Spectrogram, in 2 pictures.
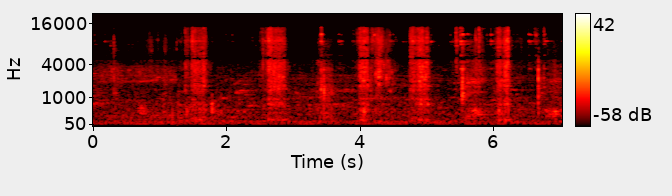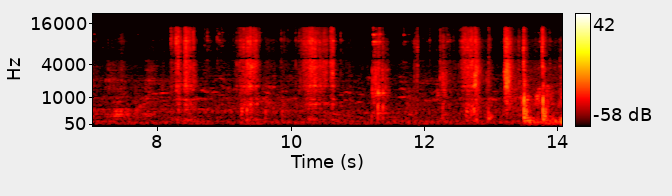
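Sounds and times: blade slicing greens: 1.3 - 1.8, 2.5 - 3.0, 12.5 - 13.8.

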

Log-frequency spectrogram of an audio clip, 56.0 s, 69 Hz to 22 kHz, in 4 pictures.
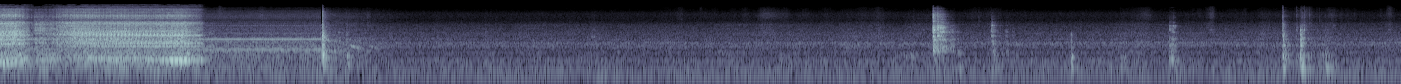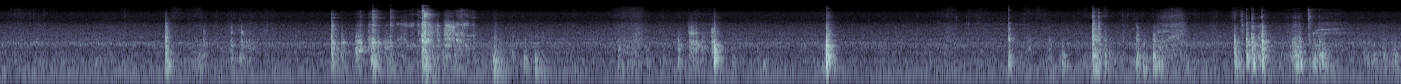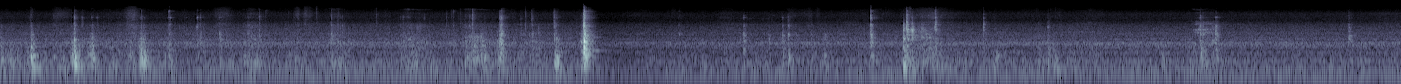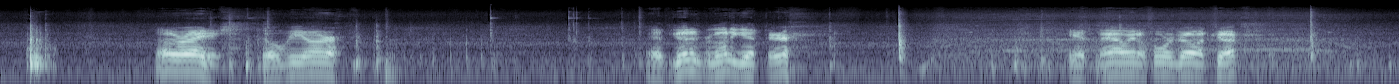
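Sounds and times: steady low hum: 37.6 - 56.0.

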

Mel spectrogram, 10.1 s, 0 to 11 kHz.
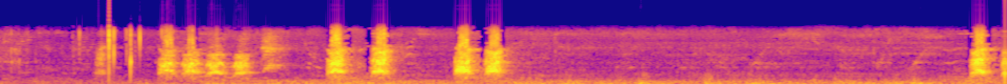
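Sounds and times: dog barking: 1.0 - 5.2, 9.1 - 10.0.

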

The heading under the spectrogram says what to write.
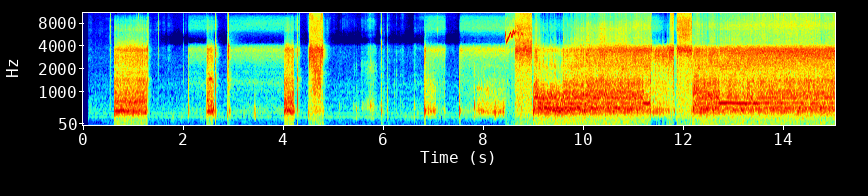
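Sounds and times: faint steady hum: 0.2 - 15.0
harsh distorted noise bursts: 0.6 - 1.4, 2.1 - 4.9, 6.8 - 15.0.

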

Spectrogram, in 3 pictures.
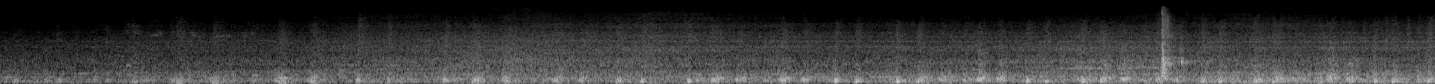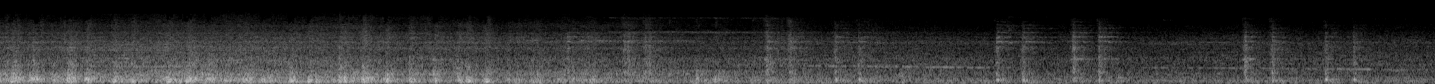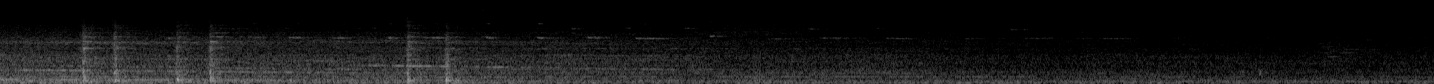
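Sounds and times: train wheels clicking over rail joints: 1.6 - 23.1, 24.3 - 25.6.

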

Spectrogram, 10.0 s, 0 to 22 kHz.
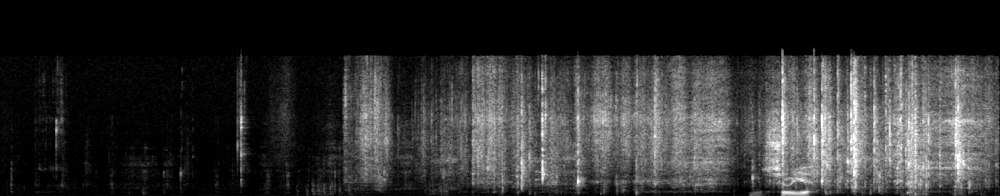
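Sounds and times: faint chewing clicks: 0.1 - 3.4
packaging rustling: 3.1 - 10.0.

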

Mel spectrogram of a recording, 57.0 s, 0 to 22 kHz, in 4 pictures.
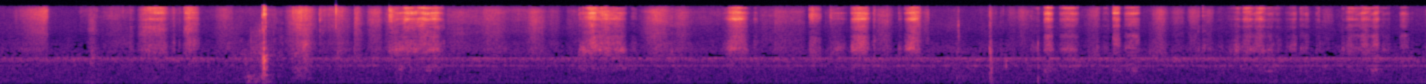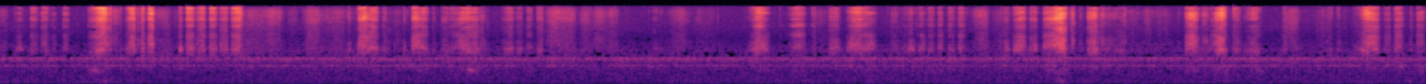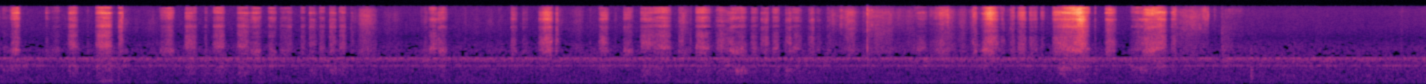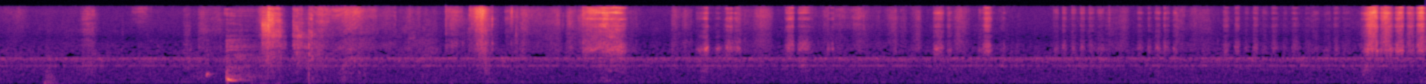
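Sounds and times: pencil scratching on paper: 53.4 - 57.0.

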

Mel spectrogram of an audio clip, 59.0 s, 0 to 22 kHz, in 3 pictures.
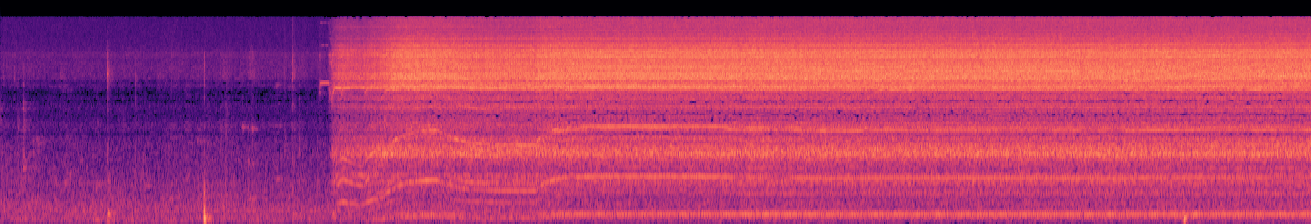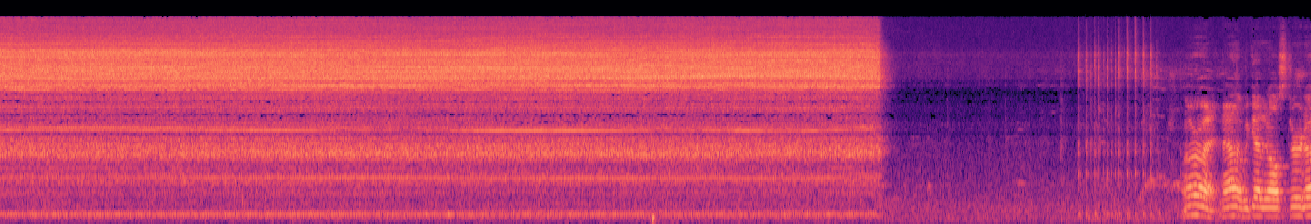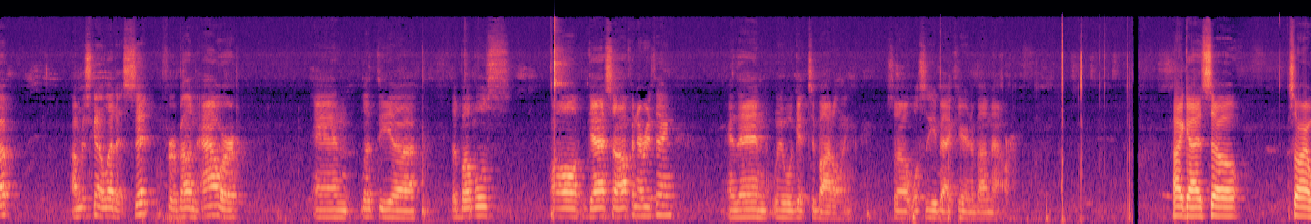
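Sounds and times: cordless drill spinning: 4.8 - 33.1.

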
